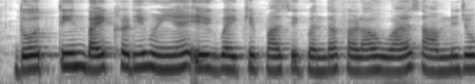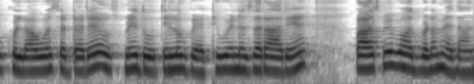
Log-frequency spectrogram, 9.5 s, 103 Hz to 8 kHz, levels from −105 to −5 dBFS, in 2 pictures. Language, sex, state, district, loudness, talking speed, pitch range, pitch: Hindi, female, Jharkhand, Sahebganj, -22 LUFS, 225 wpm, 215-235 Hz, 225 Hz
